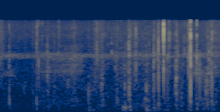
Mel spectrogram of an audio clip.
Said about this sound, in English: I'm outdoors now. Can you hear the sound? Listen. You hear the uh, the crickets?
